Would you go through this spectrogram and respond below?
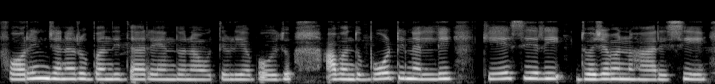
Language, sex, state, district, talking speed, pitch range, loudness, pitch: Kannada, female, Karnataka, Koppal, 100 wpm, 230-260 Hz, -14 LUFS, 240 Hz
